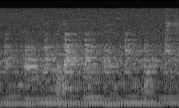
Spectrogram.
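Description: Live rock band's electric guitars holding a sustained, ringing chord with a bell-like quality.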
